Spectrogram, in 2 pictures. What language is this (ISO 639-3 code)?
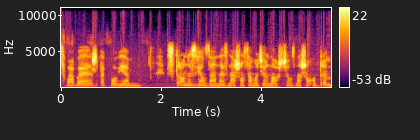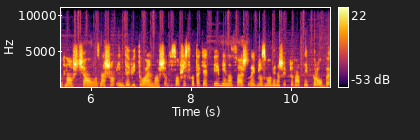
pol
